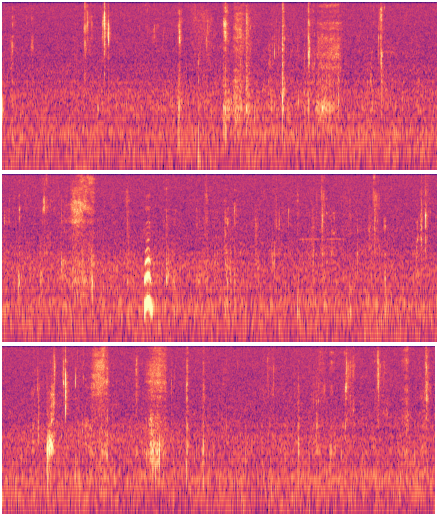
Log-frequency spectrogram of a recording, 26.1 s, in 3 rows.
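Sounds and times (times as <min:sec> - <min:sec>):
close chewing with mouth clicks: 0:01.6 - 0:02.3, 0:02.9 - 0:07.8, 0:08.7 - 0:11.3, 0:11.9 - 0:17.3, 0:18.0 - 0:21.6, 0:22.6 - 0:26.0.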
